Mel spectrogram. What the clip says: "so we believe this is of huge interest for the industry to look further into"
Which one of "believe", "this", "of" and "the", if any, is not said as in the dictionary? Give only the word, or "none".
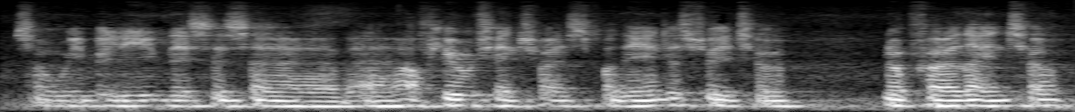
of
